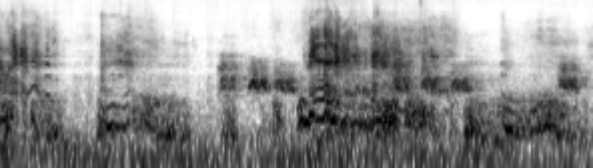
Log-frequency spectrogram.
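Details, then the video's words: Wild European-setting badgers in a territorial encounter: a dominant resident female confronts an intruder on her patch, scraping the ground before a scuffle, most growling from the newcomer. Harsh, rapid chattering and snarling bursts, with scuffling noise throughout. "Resident badger attacks intruder badger - with sounds"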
